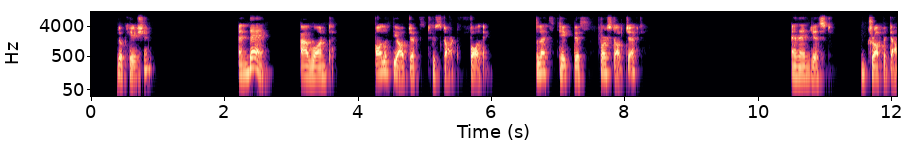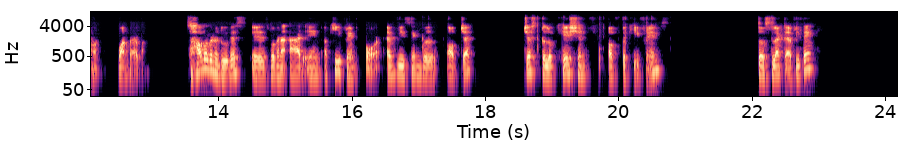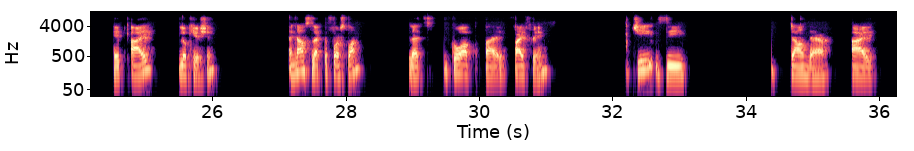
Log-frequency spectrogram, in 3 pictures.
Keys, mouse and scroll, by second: 4.4 KP_0, 5.6-6.3 middle drag, 6.3 right click, 7.3-8.1 ctrl+middle drag, 8.4-9.0 shift+middle drag, 16.2 shift+click, 16.2 shift+right click, 16.8-20.5 shift+drag, 16.8 shift+right click, 17.2 shift+right click, 17.5 shift+right click, 18.2 shift+right click, 18.9 shift+right click, 19.8 shift+right click, 20.5 shift+right click, 20.9 shift+right click, 21.3-22.1 shift+right drag, 22.5-22.8 shift+right drag, 24.0 shift+right drag, 24.7 i, 27.5 click, 27.5 right click, 29.7 Right, 29.8 Right, 29.9 Right, 30.0 Right, 30.1 Right, 32.2 g, 32.7 z, 34.8-35.2 ctrl+drag, 35.6 i.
